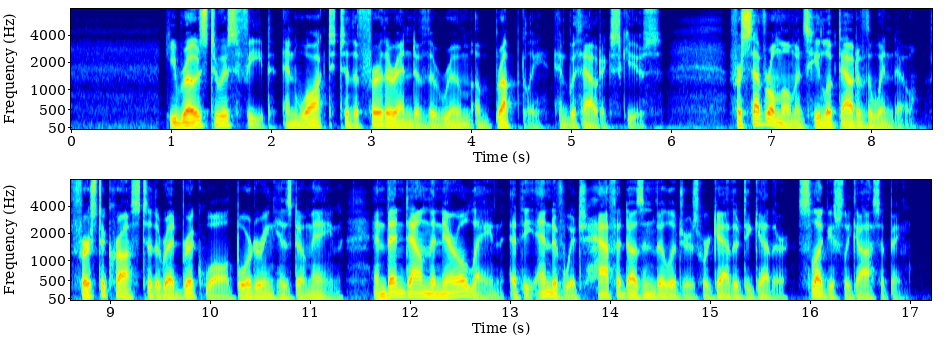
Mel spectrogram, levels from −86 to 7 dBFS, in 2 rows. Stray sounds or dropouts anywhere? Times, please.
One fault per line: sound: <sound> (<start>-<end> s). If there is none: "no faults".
no faults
